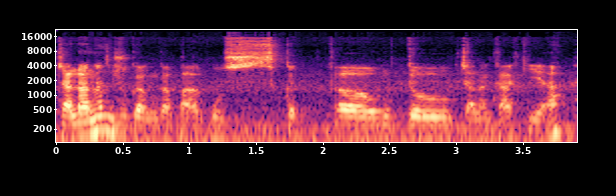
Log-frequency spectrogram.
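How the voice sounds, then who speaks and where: Someone speaks at a very slow pace with a Korean accent amid noticeable background noise. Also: man. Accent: Korean accent in Indonesian. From South Korea. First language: Korean (speaking Indonesian). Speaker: travel vlogger. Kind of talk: casual vlog talk to camera. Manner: halting, self-correcting.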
